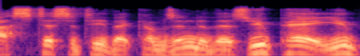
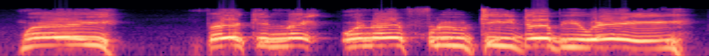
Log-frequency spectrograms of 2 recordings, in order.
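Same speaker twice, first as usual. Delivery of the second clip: put-on high, slow, croaky grumpy old man voice. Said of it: "grumpy old man".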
